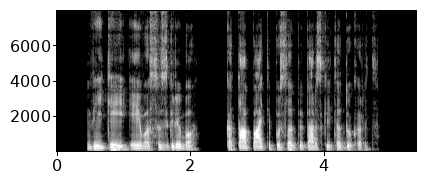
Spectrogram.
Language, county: Lithuanian, Tauragė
